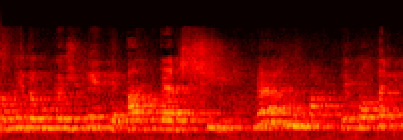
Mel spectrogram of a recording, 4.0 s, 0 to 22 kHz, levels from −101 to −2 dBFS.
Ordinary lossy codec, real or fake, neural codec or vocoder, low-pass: AAC, 48 kbps; fake; codec, 44.1 kHz, 7.8 kbps, Pupu-Codec; 10.8 kHz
